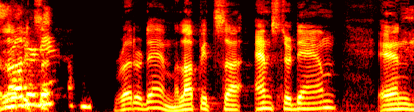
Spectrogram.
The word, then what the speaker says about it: Rotterdam: Pa-pronounce? Yes, it's Rotterdam.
